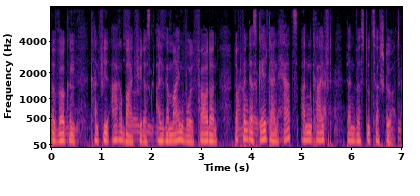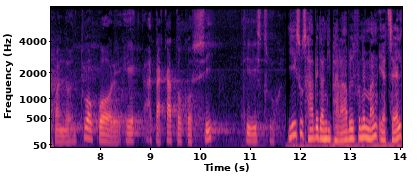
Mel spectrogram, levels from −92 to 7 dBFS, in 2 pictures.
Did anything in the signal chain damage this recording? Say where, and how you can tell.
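Yes. From 10.9 s to the end at 14.05 s, a steady tick runs under the sound at 10 per second. It appears only while signal is present. That points to a resampler restarted on every block, in the sample-rate conversion stage. Each 100 ms block was converted in isolation, likely from 44.1 kHz down to 16 kHz. So the filter saw false neighbours at every block edge. That small edge error repeats as the tick.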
